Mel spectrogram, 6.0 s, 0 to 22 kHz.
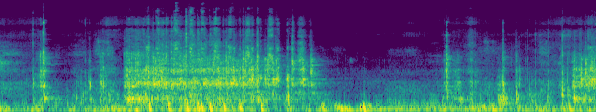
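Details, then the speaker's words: Old AMF snowblower small single-cylinder engine, sitting over 20 years and revived with starting fluid, dialed in: catches and runs with a fast, slightly uneven putter. Running fine. "It runs! We got her dialed in here. She's running pretty good."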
